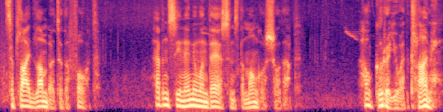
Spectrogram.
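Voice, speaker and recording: An actor playing a wary, shrewd hunter leader in a dramatic game cutscene, talking in a gruff, clipped, wry manner. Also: male voice, low voice, animated, moderate pace. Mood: practical.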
